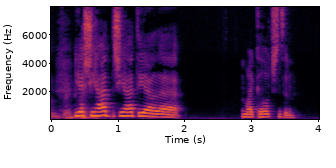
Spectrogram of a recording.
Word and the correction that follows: Hutchence: Michael Hutchence.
